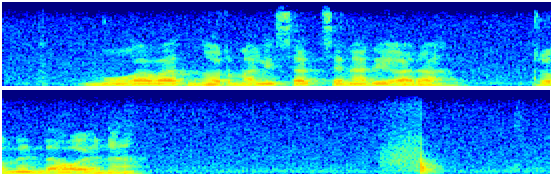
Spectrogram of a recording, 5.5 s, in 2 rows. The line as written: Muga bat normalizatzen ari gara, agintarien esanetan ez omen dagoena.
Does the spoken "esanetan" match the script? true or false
false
